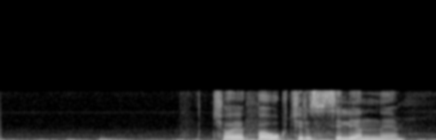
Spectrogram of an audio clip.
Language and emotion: Russian, neutral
